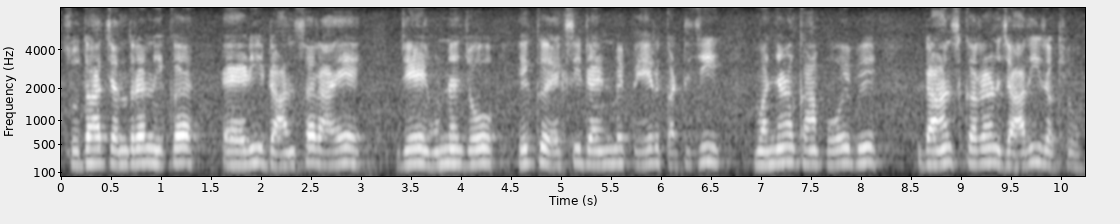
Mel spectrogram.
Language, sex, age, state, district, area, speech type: Sindhi, female, 60+, Uttar Pradesh, Lucknow, urban, spontaneous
